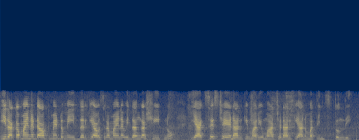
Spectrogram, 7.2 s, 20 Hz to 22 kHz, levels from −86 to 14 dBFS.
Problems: constant background noise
